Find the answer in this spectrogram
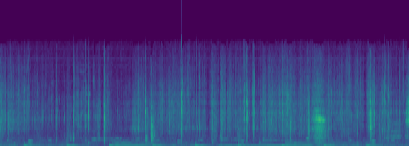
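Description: Plastic bubble wrap crinkling and crackling in short sharp bursts as a small watch part is unwrapped by hand, over background music with a steady, repeating bass line.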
